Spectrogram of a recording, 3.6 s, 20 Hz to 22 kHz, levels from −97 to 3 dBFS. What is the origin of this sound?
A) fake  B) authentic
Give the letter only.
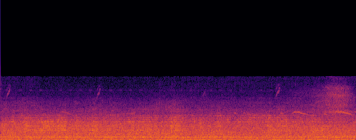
B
